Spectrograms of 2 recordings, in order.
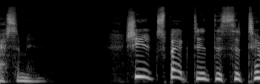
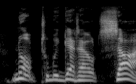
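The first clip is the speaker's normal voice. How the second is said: ordinary delivery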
